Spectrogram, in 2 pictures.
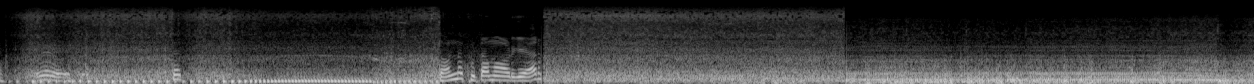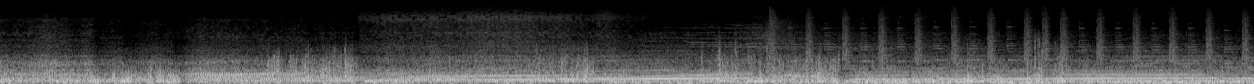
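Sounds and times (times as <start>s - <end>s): motorcycle engine running: 0.0s - 5.2s, 8.5s - 25.0s
wind rush on microphone: 7.1s - 25.0s.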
